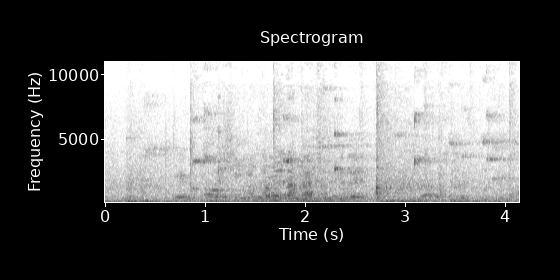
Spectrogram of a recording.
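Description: Badminton rally in a large gym hall: a few sharp racket hits on a shuttlecock, roughly a second apart, with voices and low hall noise around them.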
